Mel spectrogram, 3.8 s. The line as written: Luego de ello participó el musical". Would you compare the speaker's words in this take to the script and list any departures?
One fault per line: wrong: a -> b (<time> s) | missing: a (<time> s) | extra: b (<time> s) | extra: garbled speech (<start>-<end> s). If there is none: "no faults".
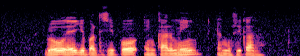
extra: en Carmín (1.8 s)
